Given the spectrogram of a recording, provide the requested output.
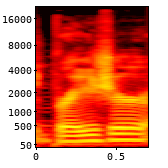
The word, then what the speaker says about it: brazier: Until the community can figure out how to pronounce brazier, I have no hope for these things. How is the community pronouncing it? Brazier, like the women's undergarments.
